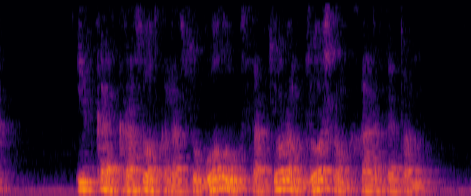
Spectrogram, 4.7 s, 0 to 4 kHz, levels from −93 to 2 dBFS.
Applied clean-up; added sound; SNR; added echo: none; none; none; reverberation time 0.6 s.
